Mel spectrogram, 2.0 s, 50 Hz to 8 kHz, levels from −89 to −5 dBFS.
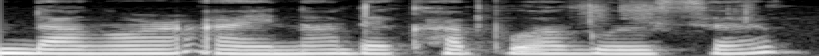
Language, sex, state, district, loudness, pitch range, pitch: Assamese, female, Assam, Kamrup Metropolitan, -15 LUFS, 200-210 Hz, 205 Hz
